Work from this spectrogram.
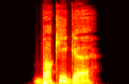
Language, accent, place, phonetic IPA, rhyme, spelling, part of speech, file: German, Germany, Berlin, [ˈbɔkɪɡə], -ɔkɪɡə, bockige, adjective, De-bockige.ogg
- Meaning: inflection of bockig: 1. strong/mixed nominative/accusative feminine singular 2. strong nominative/accusative plural 3. weak nominative all-gender singular 4. weak accusative feminine/neuter singular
